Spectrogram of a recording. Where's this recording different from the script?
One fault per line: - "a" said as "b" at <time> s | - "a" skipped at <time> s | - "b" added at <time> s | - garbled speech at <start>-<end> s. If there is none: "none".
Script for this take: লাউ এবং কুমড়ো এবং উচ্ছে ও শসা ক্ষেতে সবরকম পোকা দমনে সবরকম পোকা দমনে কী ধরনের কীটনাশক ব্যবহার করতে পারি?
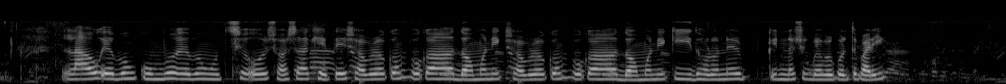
none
